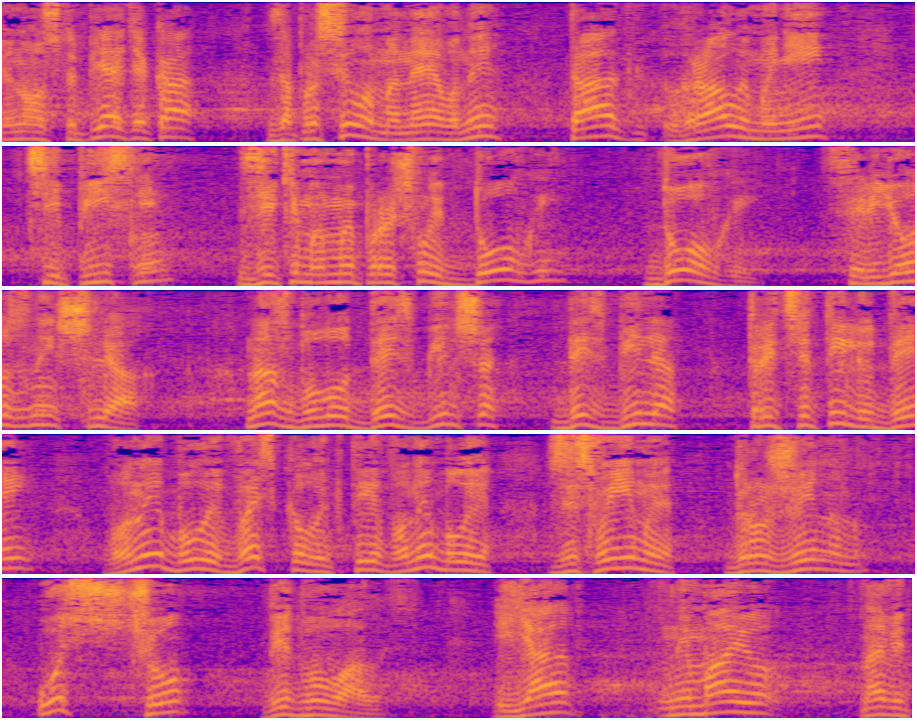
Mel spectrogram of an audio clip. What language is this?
Ukrainian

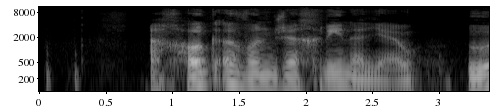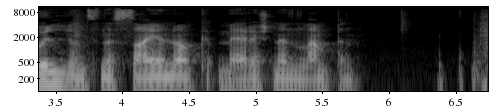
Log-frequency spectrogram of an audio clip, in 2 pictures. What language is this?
Manx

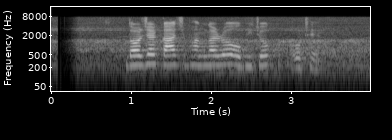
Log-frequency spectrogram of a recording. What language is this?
Bangla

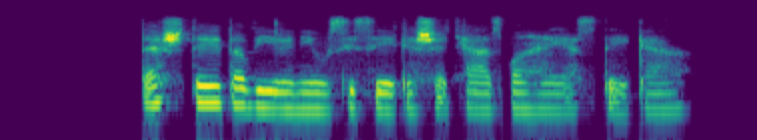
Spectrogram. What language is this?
Hungarian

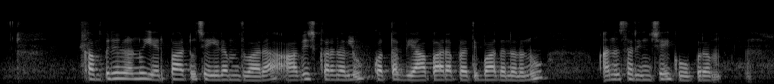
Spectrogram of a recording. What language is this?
Telugu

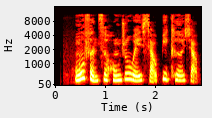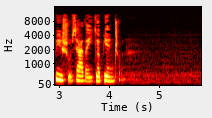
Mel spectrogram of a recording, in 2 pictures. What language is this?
Chinese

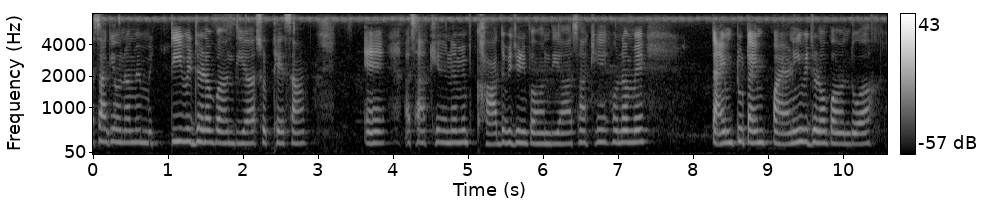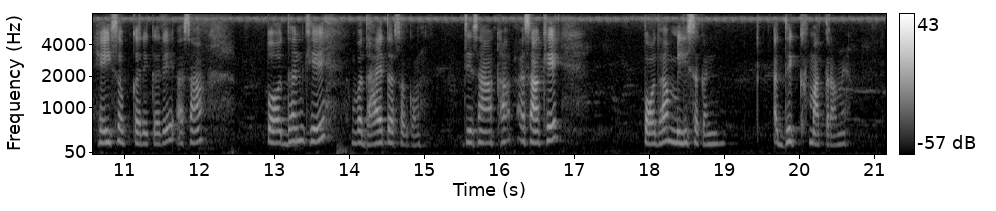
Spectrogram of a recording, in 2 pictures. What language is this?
Sindhi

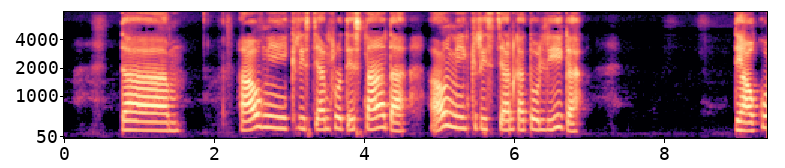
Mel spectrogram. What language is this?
Bara Malagasy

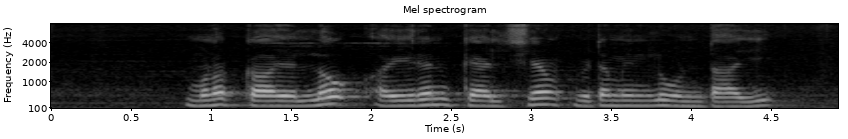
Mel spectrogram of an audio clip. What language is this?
Telugu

